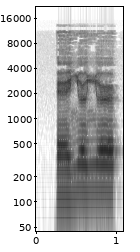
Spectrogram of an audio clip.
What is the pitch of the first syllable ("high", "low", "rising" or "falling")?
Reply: low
